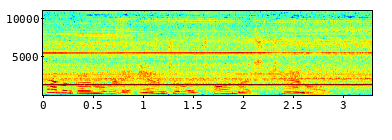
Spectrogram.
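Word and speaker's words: Thoma: If you guys haven't gone over to Angela Toma's channel, Toma is spelled T-H-O-M-A.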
